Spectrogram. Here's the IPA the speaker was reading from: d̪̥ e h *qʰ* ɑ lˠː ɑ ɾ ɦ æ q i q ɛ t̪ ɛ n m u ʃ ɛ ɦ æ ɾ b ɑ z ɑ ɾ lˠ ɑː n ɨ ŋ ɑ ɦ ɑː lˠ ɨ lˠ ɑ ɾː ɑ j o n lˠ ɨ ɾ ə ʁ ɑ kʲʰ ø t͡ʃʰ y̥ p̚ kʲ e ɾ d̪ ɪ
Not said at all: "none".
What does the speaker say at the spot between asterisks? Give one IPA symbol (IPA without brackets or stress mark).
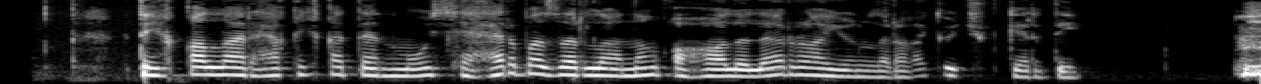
q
